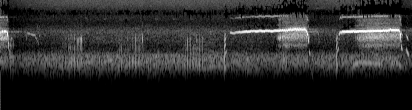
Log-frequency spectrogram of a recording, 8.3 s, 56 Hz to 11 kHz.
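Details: At a nest in Latvia on 16 July 2020, a White-tailed eagle parent arriving with fish. After faint background notes, two loud, long whistled calls follow, each rising briefly and then held steady, with a short pause between.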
